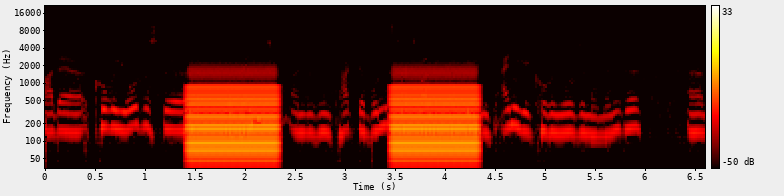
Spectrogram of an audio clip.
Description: Ship horn signal, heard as a ship's horn, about 90 Hz, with speech in German. 2 short. At sea: I am altering course to port.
